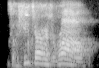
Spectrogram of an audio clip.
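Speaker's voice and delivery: ordinary delivery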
